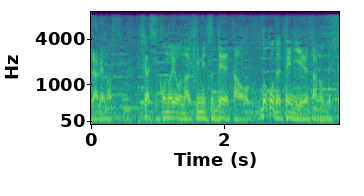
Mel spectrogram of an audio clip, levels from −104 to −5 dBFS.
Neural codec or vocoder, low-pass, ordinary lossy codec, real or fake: none; 7.2 kHz; none; real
